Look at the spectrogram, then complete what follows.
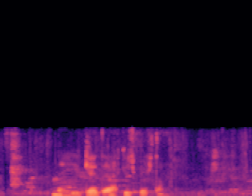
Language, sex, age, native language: Icelandic, female, 12, Icelandic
